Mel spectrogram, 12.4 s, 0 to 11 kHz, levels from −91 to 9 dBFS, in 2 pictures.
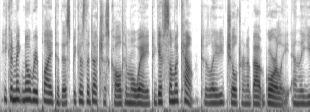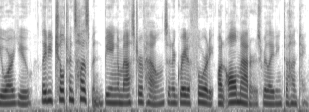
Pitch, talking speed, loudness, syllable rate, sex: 190 Hz, 220 wpm, -17 LUFS, 5.6 syllables/s, female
